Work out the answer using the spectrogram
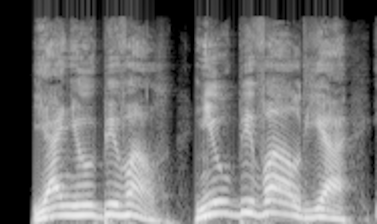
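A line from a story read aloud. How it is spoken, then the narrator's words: Frantic yelling. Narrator (Russian): орал обезумевший Блюр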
